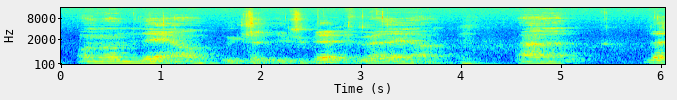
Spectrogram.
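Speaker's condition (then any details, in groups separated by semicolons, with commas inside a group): Cerebral palsy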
